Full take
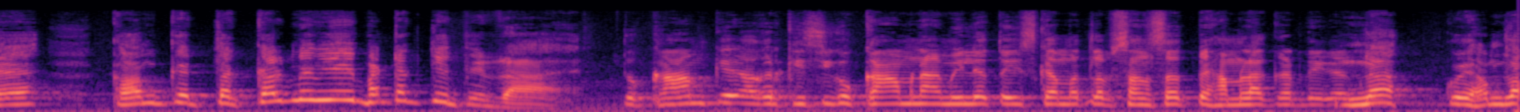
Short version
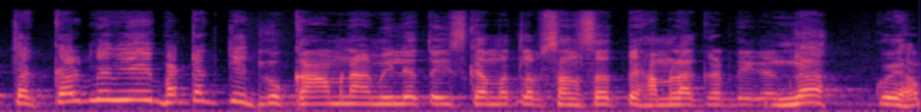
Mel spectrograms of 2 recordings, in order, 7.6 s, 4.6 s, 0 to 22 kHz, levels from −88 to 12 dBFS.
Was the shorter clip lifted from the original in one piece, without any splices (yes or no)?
no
